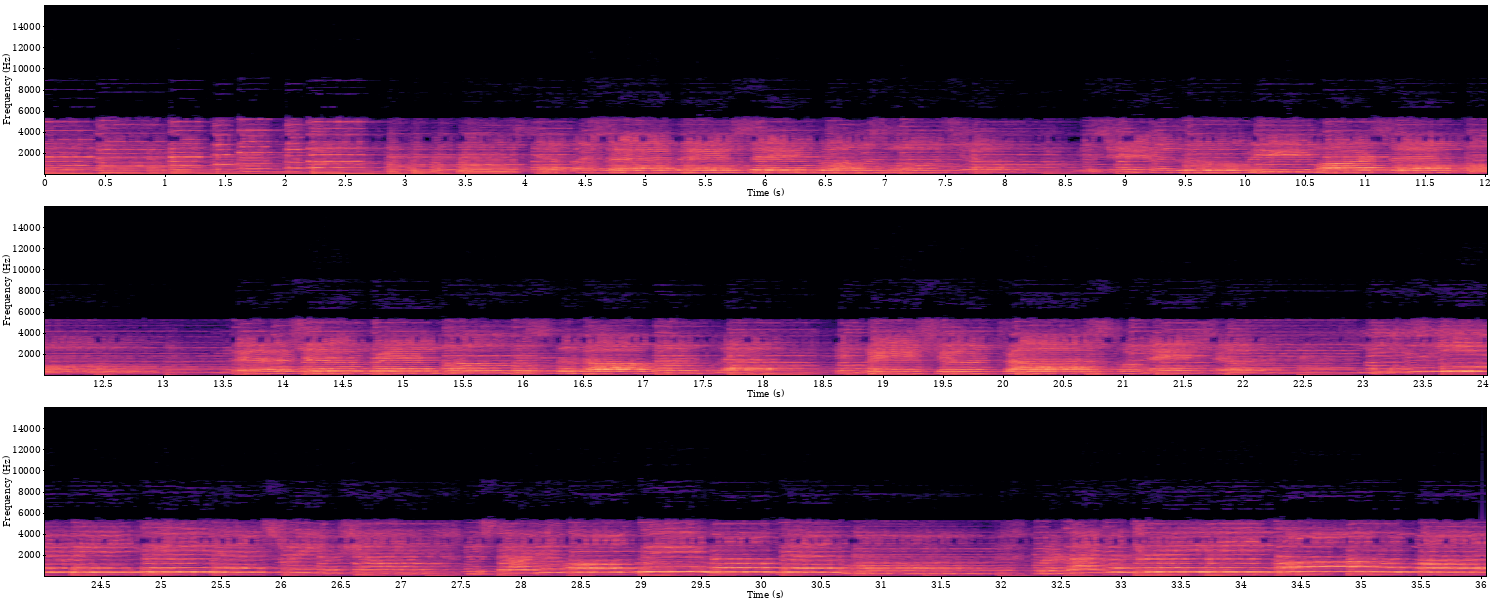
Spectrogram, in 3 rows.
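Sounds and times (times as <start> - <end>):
instrumental backing: 0.0 - 36.0
voices singing slow melody: 3.9 - 36.0.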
